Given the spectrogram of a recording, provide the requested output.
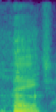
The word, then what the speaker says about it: Royce: Is it Hoist? It's Hoist, right? – It's Hoist, yeah. All of their names start with R, but it's pronounced Hoist.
